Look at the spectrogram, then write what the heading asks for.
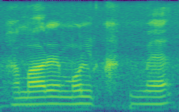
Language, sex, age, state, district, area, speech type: Urdu, male, 18-30, Delhi, Central Delhi, rural, spontaneous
